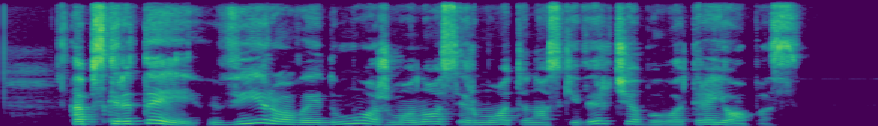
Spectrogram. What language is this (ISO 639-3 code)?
lit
